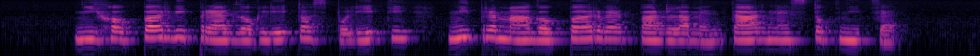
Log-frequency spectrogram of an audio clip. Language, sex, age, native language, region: Slovenian, female, 50-59, Slovenian, Central Slovenia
